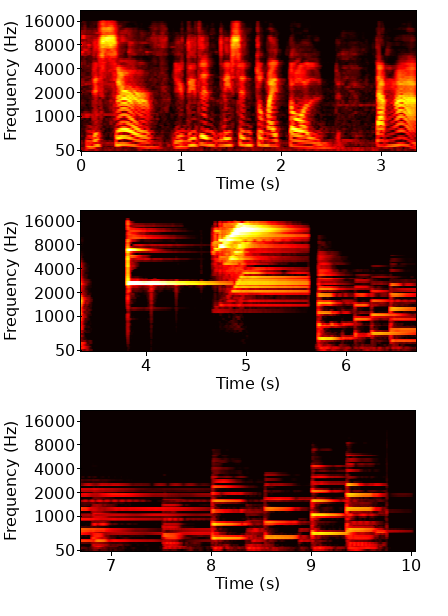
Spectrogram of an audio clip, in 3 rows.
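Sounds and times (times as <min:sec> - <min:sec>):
bright ringing ding: 0:03.8 - 0:05.7
rising sparkly chime shimmer: 0:04.7 - 0:05.7
piano music: 0:04.8 - 0:10.0.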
